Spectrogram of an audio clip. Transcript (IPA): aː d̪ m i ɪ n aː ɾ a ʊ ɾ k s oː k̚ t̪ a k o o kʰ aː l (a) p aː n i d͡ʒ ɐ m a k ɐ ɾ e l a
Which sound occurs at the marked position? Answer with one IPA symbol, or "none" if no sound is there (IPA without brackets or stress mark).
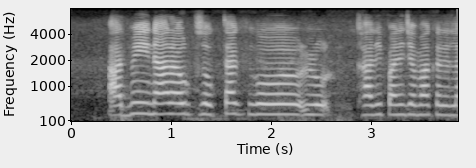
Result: i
